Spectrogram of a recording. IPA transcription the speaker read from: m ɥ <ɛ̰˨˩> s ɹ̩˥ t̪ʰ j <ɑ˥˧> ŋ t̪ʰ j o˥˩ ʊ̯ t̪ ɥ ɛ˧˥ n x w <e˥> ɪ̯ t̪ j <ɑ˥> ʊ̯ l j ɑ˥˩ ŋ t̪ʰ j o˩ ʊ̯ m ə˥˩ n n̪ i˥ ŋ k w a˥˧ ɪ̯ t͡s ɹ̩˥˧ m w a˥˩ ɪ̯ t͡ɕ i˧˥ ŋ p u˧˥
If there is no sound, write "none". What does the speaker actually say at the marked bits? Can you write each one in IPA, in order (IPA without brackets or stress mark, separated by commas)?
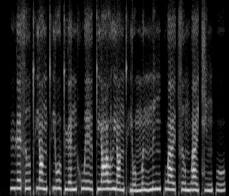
ɛ˥˩, ɑ˥˧, e˥˩, ɑ˥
